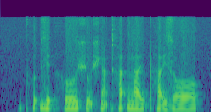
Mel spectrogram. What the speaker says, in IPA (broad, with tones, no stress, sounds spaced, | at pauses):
pʰ ʊ˦ ʔ z ɪ˦ ʔ h o˦ ʊ̯ ʃ o̰˦˨ ʃ ã˦˨ kʰ ä˦ ʔ ŋ a˨ ɪ̯ pʰ a̰˦˨ ɪ̯ z ɔ˨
